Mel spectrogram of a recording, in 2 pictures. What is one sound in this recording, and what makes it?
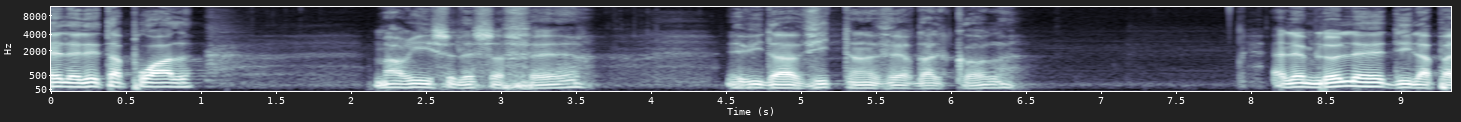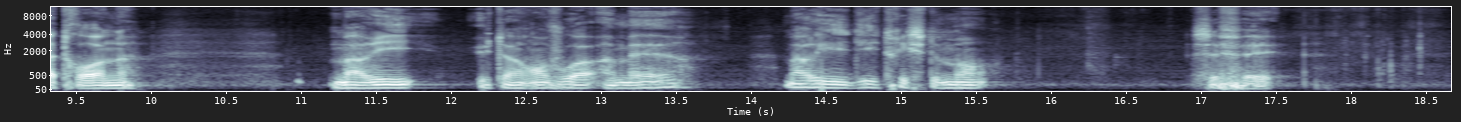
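An elderly man reads aloud calmly into a microphone.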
